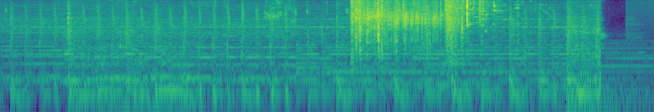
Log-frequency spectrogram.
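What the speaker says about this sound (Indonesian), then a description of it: "ia juga berhasil membuat sebuah cairan khusus yang dimana mampu membuat sebuah kaca yang sangat tebal bisa langsung pecah dalam hitungan detik" Thick glass cracks and shatters after a special liquid is applied, sharp cracking snaps followed by a loud bright burst of breaking glass, set against a film score.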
